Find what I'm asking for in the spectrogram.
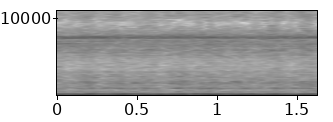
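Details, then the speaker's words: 2000 Silverado 5.3 Vortec with Brian Tooley Stage 3 cam, first start of the idle relearn: a steady, low V8 idle with clear cam lope and no surging. It sits below the earlier 1000+ rpm and idles normally. "Doesn't sound too bad, because earlier it was going above the 1000 RPMs. You can even hear the cam better now."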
